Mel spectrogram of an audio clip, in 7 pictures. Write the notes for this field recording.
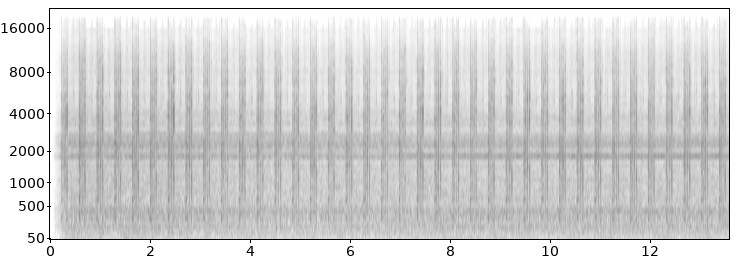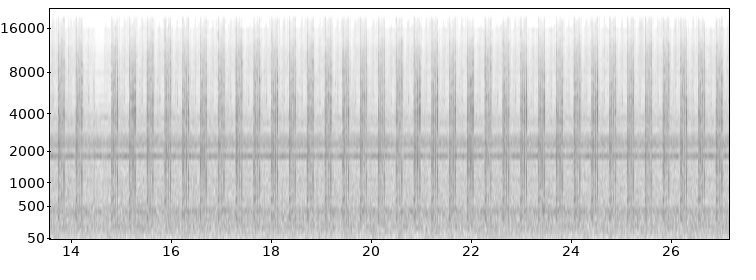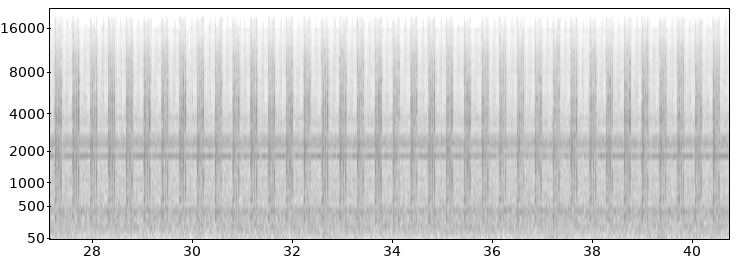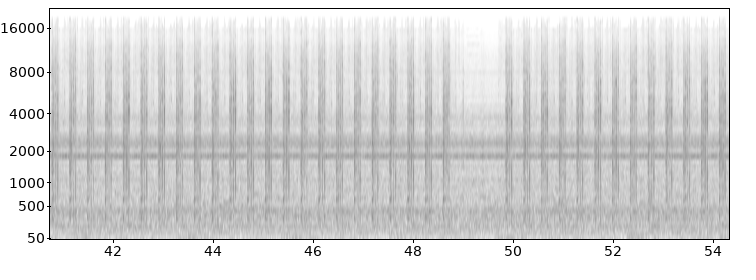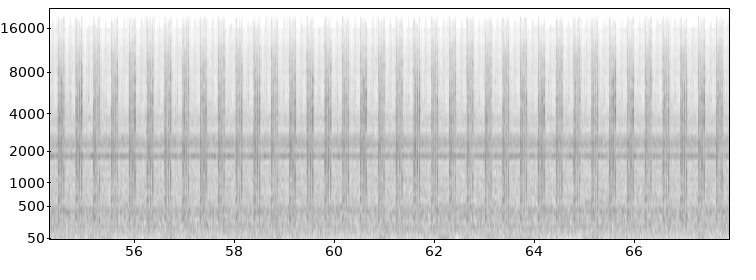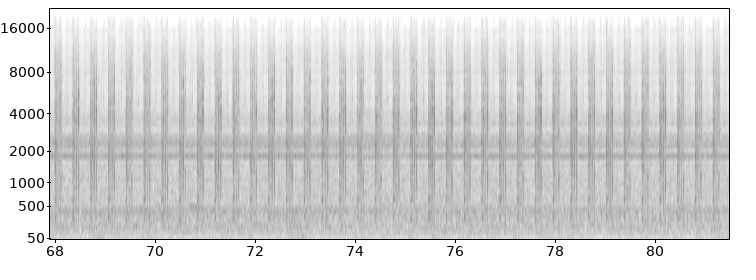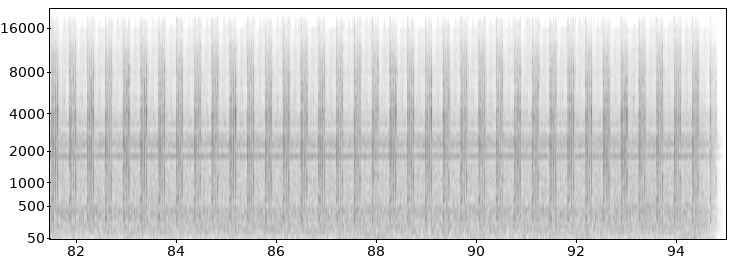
This is the sound of pages being collated on a machine at Williams Press, Berkshire, where the KNITSONIK Stranded Colourwork Sourcebook was printed.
